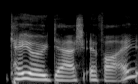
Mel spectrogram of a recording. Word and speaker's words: Ko-fi: shop, and don't buy coffee, buy notebooks. You're welcome. Yeah. So, it's it's a site that's called like it's like Ko-fi, and you can pronounce it coffee or Kofi, and it's literally for artists.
